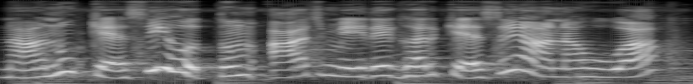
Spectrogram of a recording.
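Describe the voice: In a cartoonish character voice, a woman sounds squeaky, her pitch extremely high. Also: moderate pace.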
